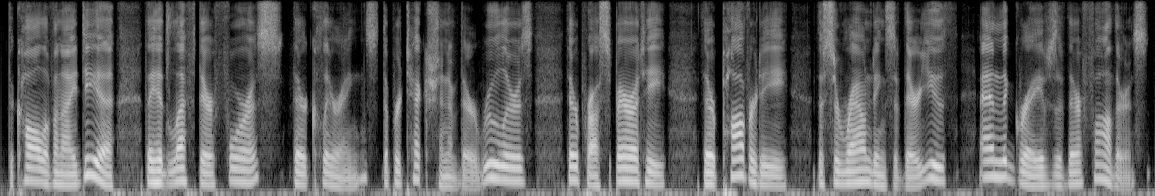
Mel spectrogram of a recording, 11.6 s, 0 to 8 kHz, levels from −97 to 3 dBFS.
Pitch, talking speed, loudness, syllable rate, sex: 135 Hz, 170 wpm, -20 LUFS, 4.9 syllables/s, male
